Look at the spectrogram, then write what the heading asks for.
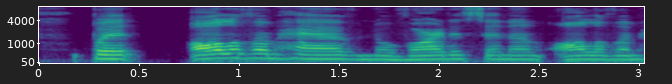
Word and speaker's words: Novartis: Novartis, that's how you say it, Novartis, which I believe is a big pharma company.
